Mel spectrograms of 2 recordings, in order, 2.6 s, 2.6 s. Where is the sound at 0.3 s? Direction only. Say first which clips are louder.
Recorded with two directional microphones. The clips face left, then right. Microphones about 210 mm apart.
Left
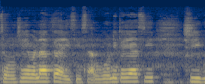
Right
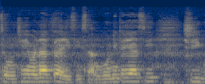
Left 3 dB; 35° left (ahead or behind).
